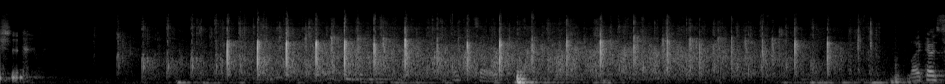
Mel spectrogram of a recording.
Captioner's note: applause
